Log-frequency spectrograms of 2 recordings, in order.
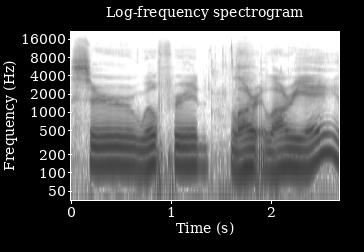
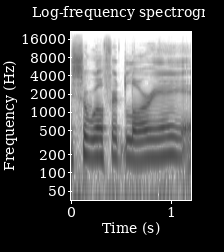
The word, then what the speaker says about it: Sir Wilfrid Laurier: You guys just got off the Sir Wilfrid Laurier. Is that, did I say that correctly? – Yeah, that's right. It's a Canadian Coast Guard cutter. – Okay. – The Sir Wilfrid Laurier.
